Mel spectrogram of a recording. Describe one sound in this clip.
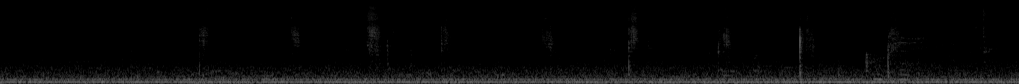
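Flip-flops slap on a hard floor.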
